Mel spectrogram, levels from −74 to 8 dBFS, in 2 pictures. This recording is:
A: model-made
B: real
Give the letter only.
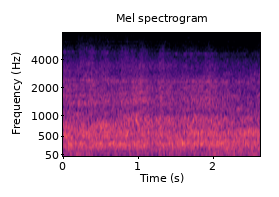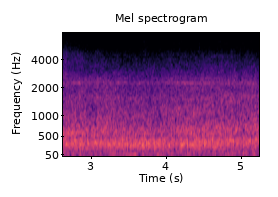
A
